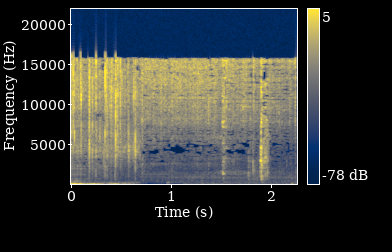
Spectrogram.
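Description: Bacon rashers sizzling in a cast-iron skillet, fading out about half a second in, leaving quiet with a single click near the end.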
